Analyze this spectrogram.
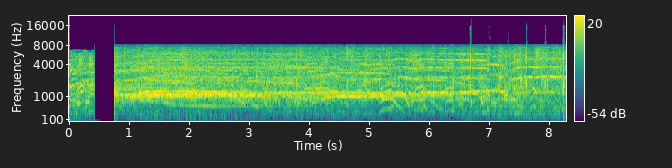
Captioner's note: cheers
